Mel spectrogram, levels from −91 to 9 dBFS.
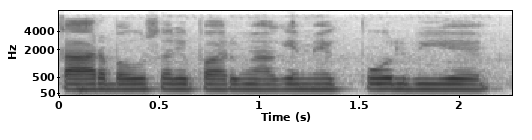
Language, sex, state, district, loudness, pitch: Hindi, male, Jharkhand, Deoghar, -18 LUFS, 150 Hz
